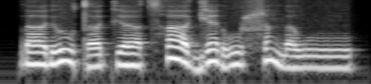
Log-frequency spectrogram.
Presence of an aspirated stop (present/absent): present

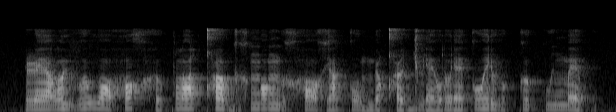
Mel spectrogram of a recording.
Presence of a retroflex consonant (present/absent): present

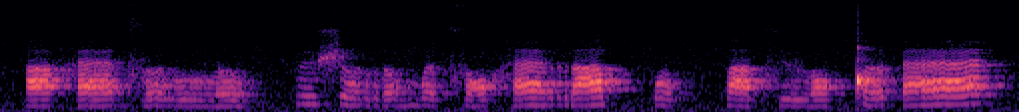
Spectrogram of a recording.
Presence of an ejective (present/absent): absent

